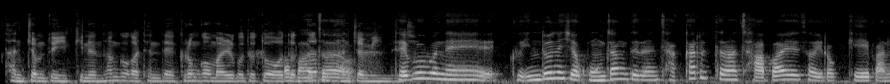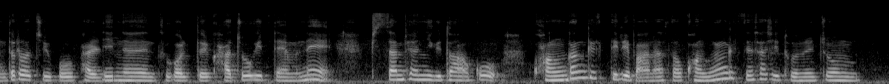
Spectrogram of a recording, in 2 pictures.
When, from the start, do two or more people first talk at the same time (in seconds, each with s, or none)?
2.8 s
